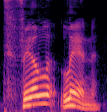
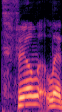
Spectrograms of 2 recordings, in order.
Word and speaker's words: Tefillin: pronounce it therefore is it's as if they're two lamids Phil Lynn Phil Lynn okay so most accurately Phil Lynn it's like there's a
